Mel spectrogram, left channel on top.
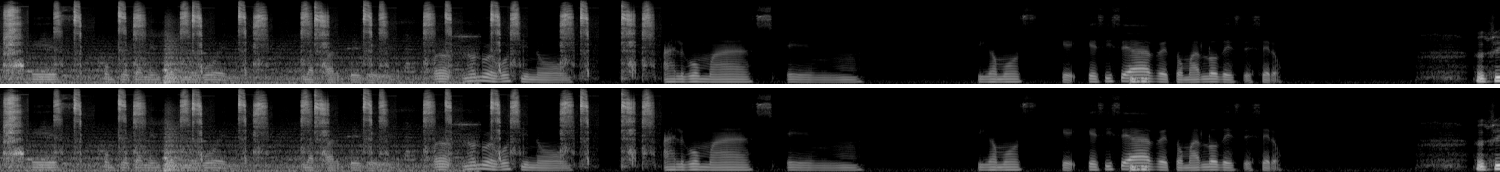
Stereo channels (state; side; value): identical; both; correlation 1.00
